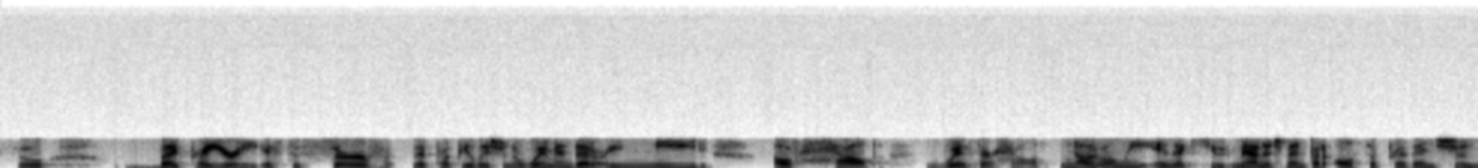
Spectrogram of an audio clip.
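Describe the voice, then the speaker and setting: A woman's voice: mid-range voice, dry recording. An earnest woman, the practitioner guest you would hear on a wellness call-in, coming through a narrow, phone-like line with no room around her. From Ecuador. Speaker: interview guest, naturopathic physician. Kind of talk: conversational health explanation.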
